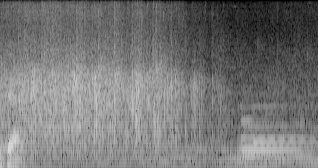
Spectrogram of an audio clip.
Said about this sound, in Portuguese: Que Ele nos abençoe. Vamos aplaudir a Ele.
